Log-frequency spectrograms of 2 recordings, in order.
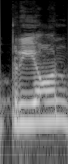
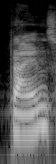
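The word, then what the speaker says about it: prions: प्रायंस के बारे में यदि अपन बात करें, कुछ लोग इनको प्रियॉन बोलते हैं तो बट ज्यादा बेटर प्रोनाउंसिएशन प्रायंस होगा।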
